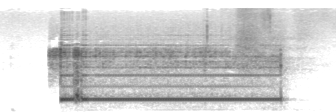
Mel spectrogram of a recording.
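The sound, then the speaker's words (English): A phone call connecting: a single steady electronic ringing tone holds for about two seconds, loud, then cuts off. No one speaks. “So I am about to call her.”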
